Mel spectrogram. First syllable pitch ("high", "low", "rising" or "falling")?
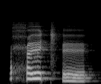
high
